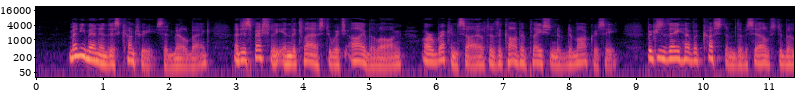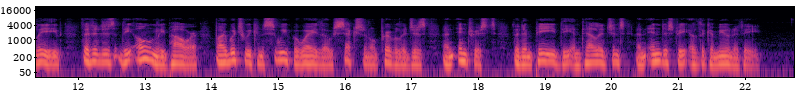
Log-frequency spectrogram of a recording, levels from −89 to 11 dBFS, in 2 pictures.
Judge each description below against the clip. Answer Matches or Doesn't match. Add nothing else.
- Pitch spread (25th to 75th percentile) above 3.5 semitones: Matches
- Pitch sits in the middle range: Doesn't match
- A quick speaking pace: Doesn't match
